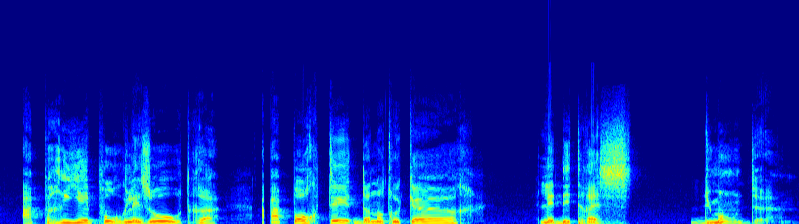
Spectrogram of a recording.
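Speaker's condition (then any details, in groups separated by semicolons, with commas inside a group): No condition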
